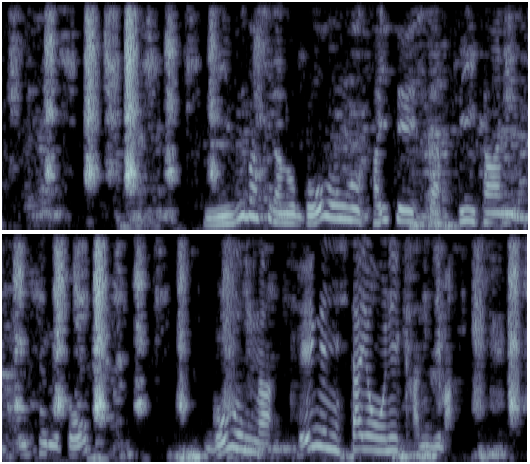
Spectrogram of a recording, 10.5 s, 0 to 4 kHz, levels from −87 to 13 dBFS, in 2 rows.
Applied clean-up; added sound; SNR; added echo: classical method Wiener filter.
